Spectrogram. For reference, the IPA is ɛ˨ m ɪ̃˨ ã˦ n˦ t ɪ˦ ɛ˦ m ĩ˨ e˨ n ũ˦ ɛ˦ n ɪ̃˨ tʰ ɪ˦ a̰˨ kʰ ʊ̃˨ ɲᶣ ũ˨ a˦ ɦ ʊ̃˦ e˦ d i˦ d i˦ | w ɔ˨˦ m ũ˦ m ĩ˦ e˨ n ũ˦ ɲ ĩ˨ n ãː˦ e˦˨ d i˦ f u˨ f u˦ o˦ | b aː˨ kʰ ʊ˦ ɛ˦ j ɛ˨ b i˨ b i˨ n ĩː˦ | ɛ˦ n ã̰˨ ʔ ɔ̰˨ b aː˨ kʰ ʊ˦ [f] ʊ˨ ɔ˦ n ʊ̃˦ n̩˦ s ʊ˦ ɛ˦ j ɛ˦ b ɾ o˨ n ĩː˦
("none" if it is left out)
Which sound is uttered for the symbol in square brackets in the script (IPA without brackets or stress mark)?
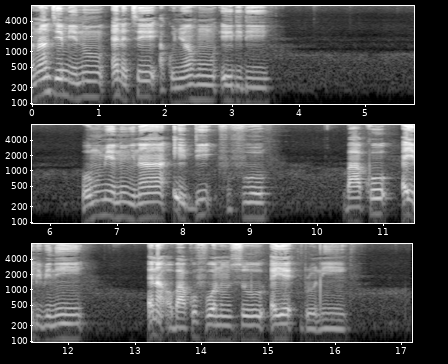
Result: f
